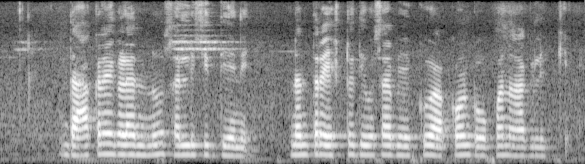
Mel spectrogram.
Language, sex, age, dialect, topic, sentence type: Kannada, male, 25-30, Central, banking, question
